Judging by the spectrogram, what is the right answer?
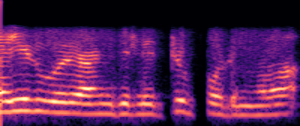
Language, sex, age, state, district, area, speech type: Tamil, female, 60+, Tamil Nadu, Vellore, rural, conversation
